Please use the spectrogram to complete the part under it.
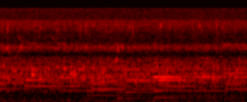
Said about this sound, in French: Et laissez vos pensées couler avec le ruisseau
